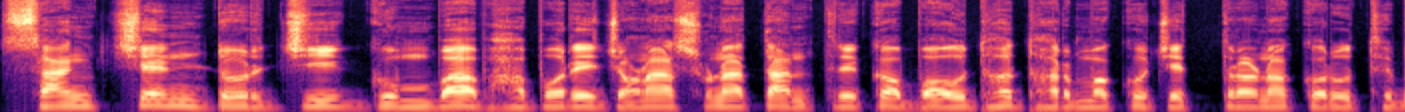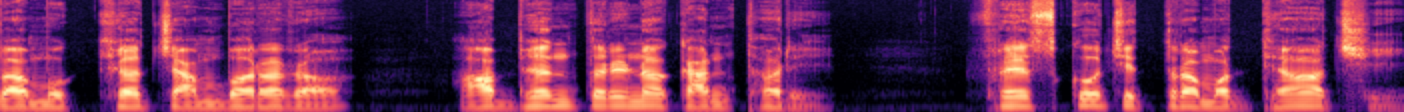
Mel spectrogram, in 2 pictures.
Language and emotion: Odia, neutral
